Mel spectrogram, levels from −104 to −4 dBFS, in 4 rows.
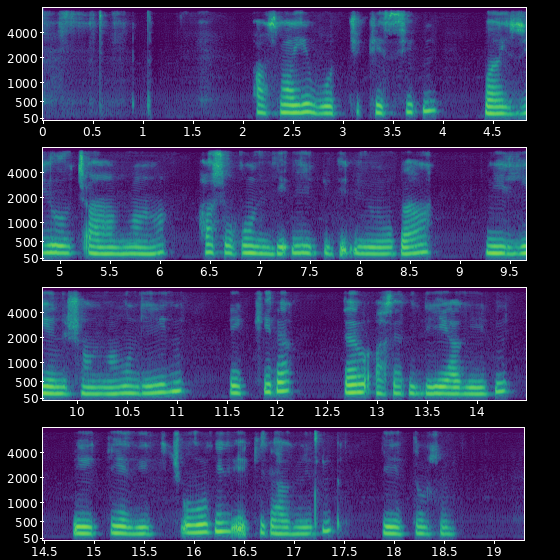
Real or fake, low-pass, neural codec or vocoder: fake; 7.2 kHz; autoencoder, 22.05 kHz, a latent of 192 numbers a frame, VITS, trained on one speaker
